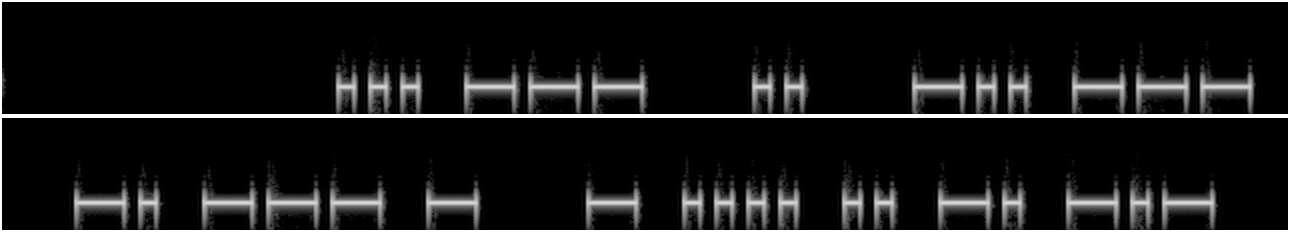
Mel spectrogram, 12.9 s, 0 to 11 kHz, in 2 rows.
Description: Morse code, heard as a keyed tone, about 15 wpm, 700 Hz. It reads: SO I DO NOT THINK
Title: Speed-Racing - Sets of 5 Words 15wpm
